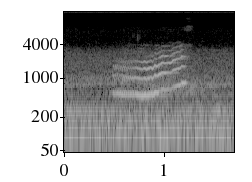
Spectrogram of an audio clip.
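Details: Male Minuet (Napoleon) cat, playful, giving a very soft meow: a single gentle, slightly rising-then-falling meow under a second long, over steady low background hum.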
